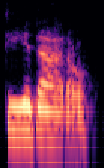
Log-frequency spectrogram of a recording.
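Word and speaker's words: Deodato: is a a 2000 uh cover from Mike diodato okay okay is that how you pronounce his name yes yes yes that is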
